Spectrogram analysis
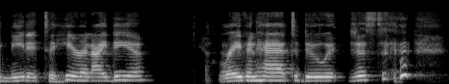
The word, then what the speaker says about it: Rayven: I'm not going to mess up her last name, but her name is Rayven. And did I pronounce that right?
